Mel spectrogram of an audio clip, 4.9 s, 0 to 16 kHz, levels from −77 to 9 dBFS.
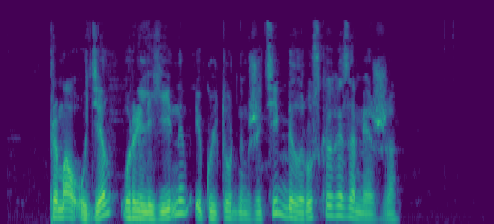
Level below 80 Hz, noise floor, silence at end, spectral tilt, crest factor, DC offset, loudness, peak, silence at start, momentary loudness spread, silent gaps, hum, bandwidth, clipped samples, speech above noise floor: -46 dBFS; -68 dBFS; 0.95 s; -7 dB/octave; 16 dB; under 0.1%; -17 LUFS; -2 dBFS; 0.5 s; 8 LU; none; none; 11.5 kHz; under 0.1%; 52 dB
